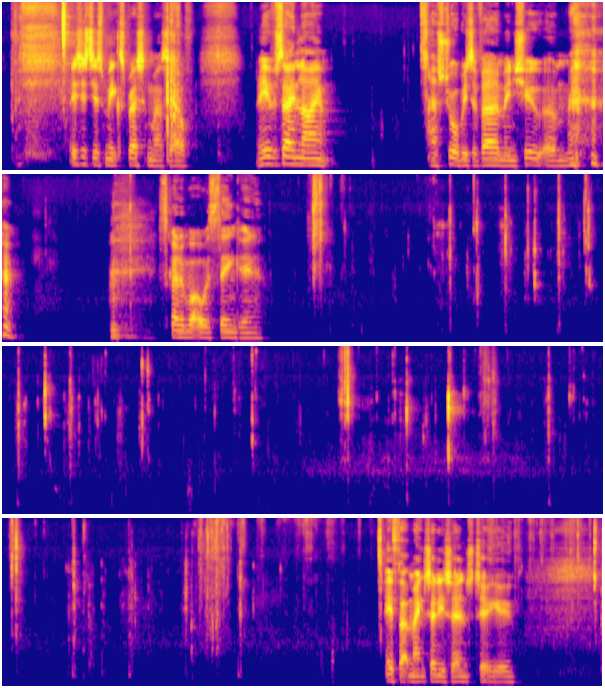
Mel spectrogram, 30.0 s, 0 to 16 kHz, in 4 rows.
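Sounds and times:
person chewing strawberries: 0:11.3 - 0:27.3, 0:29.0 - 0:30.0.

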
